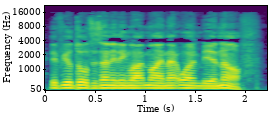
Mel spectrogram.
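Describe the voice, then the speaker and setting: A man's voice: medium pitch, completely flat delivery, fast, a loud crowd. A middle-aged man hosting a radio phone-in, dry and teasing, with a self-mocking humour. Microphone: studio microphone.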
